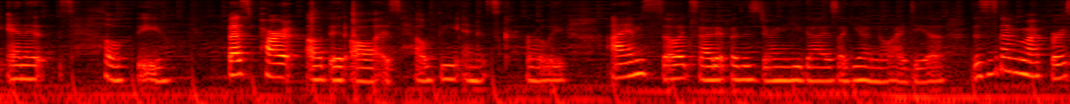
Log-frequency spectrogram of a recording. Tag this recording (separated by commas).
Speech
